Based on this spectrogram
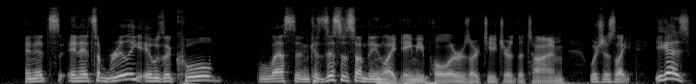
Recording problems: none

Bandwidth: 15 kHz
